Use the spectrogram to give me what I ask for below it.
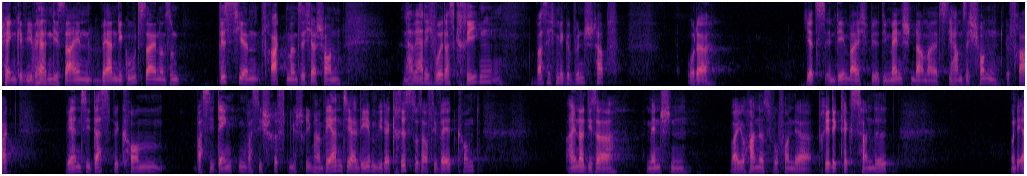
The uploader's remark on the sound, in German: Predigt im Rahmen des GreifBar+ Gottesdienstes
